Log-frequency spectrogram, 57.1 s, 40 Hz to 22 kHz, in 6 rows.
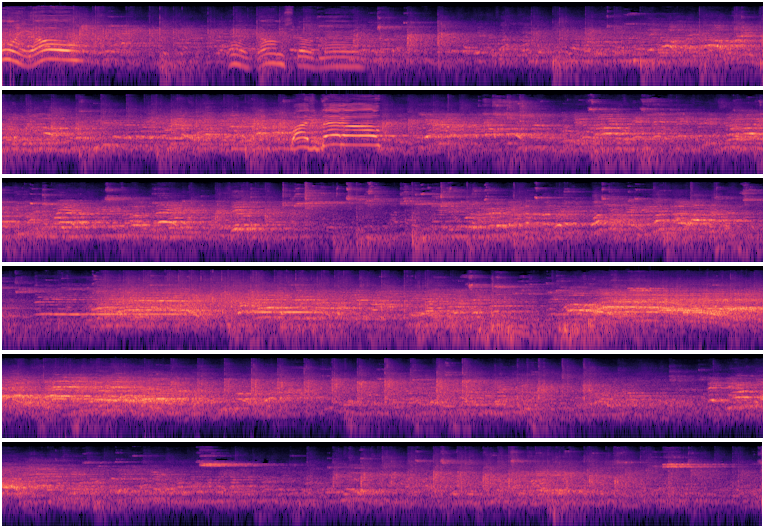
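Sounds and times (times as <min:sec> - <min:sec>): spectators' voices echoing: 0:00.0 - 0:22.6.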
